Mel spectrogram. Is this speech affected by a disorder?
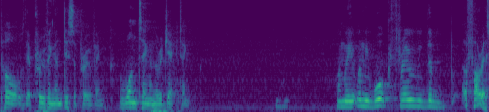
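No.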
